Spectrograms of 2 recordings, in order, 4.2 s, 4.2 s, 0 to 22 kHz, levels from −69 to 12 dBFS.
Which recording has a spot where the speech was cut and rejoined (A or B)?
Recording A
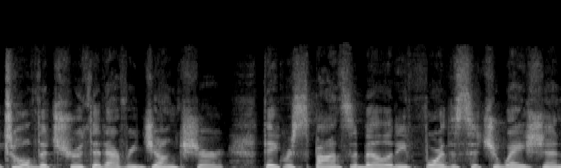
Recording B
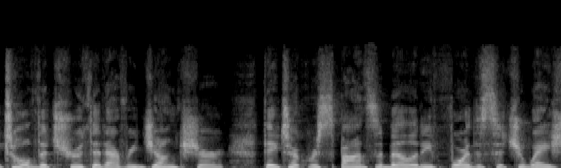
A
